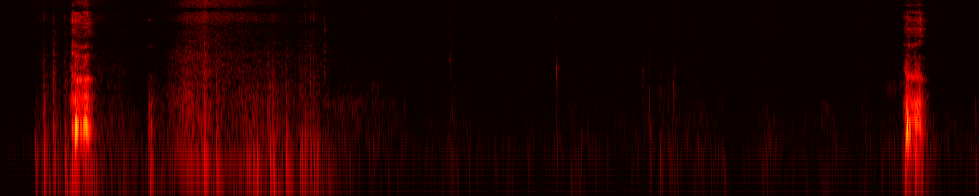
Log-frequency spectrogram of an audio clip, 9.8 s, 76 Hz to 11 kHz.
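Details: Adult woken by a 16-minute hiccup attack after sleeping with a CPAP mask for sleep apnea: two sharp, abrupt throaty hiccups about eight seconds apart, with a soft breathy sound after the first, during an ongoing bout.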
